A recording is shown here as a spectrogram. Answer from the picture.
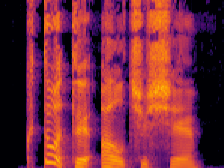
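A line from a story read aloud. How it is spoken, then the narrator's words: Beautiful resonant ritual voice. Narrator (Russian): Красивым звучным голосом задала Альциона ритуальный вопрос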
